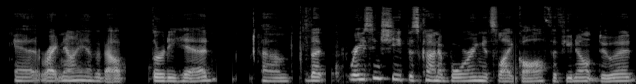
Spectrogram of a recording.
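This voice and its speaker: Speaking at a fairly quick pace, a woman with a very deep, low pitch shows vocal fry on a very clean recording with a silent background. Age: 60s. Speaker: sheep farmer. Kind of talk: casual interview.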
